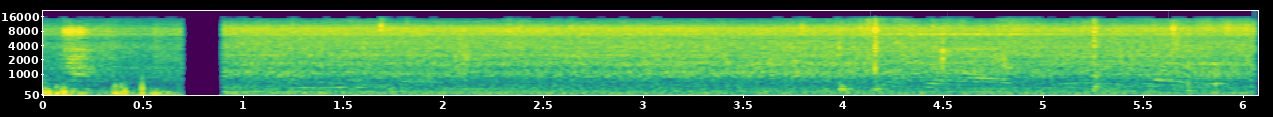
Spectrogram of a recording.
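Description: Voices for the first moment, cut off by a brief dropout, then steady outdoor street-market background noise: a low rumble with a few faint clicks and faint distant voices.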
